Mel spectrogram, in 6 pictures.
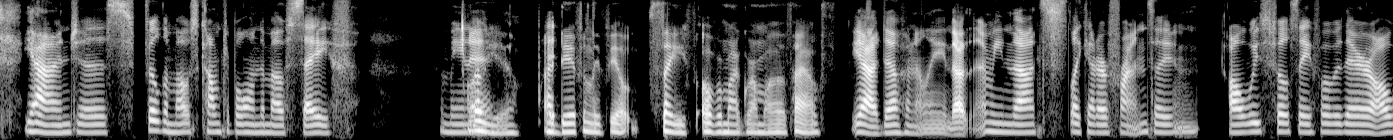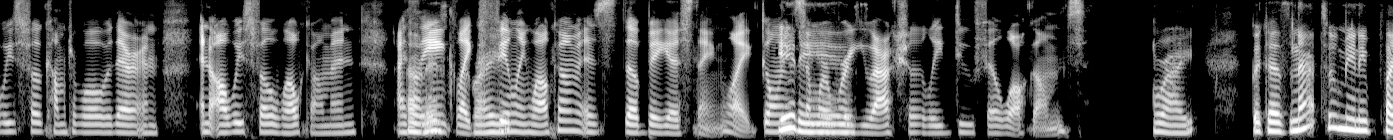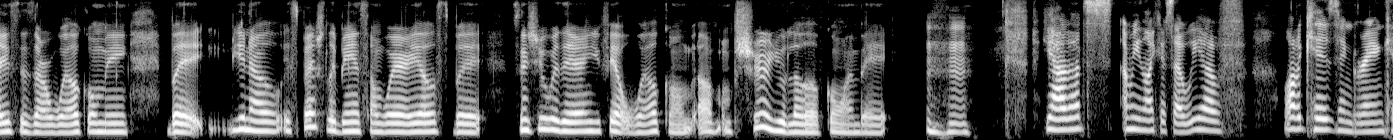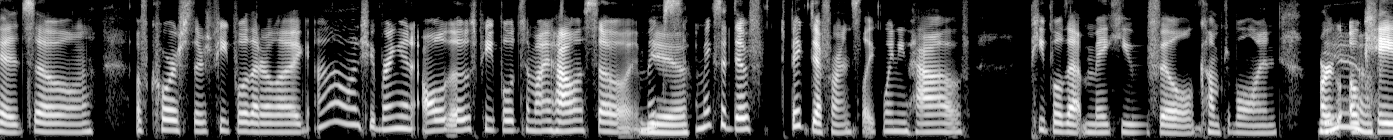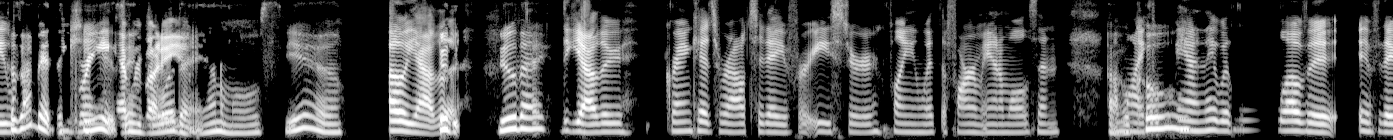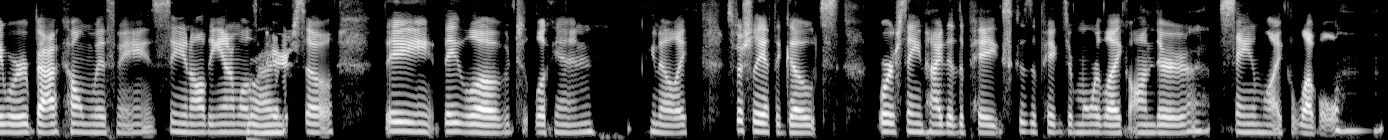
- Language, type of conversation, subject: English, unstructured, What place feels like home to you, and why?
- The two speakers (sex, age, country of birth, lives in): female, 40-44, United States, United States; female, 45-49, United States, United States
- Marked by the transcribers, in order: other background noise; tapping; stressed: "love"; chuckle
